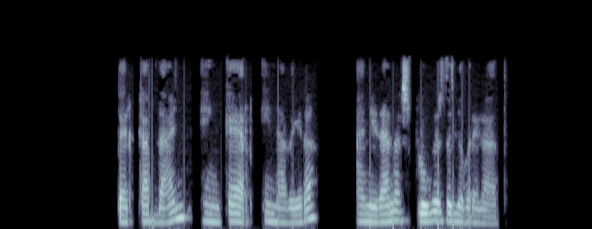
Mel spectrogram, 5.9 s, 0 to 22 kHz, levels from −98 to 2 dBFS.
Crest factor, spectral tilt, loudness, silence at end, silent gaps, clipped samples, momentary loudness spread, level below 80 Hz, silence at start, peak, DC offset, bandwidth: 22 dB; -4.5 dB/octave; -25 LUFS; 0.95 s; 1.93-2.00 s, 3.19-3.56 s; under 0.1%; 11 LU; -54 dBFS; 1.2 s; -4 dBFS; under 0.1%; 8.2 kHz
